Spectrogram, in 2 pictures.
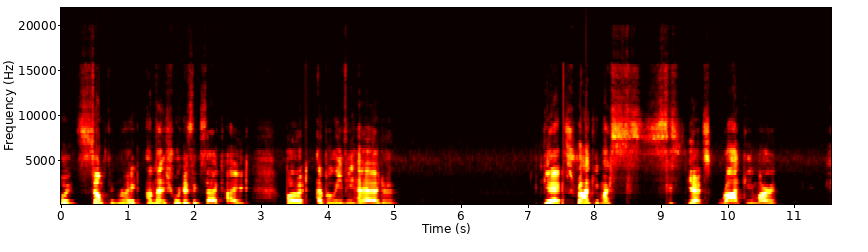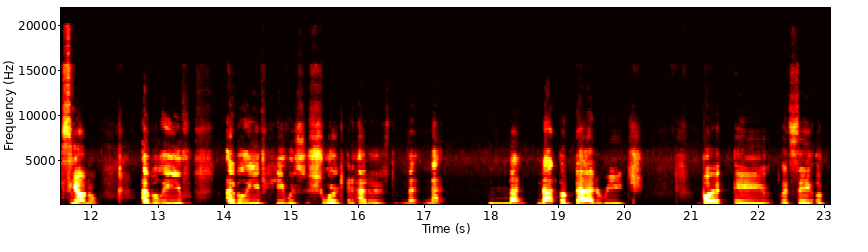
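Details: Male speaker with a self-reported speech impediment he says he cannot control; stuttering.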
